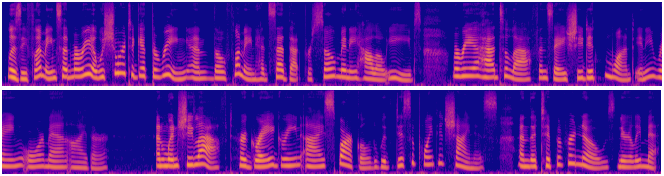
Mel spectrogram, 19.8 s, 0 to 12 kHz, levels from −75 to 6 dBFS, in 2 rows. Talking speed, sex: 180 wpm, female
